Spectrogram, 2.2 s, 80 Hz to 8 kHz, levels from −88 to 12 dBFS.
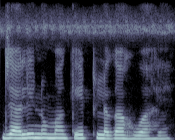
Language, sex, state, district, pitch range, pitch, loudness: Hindi, female, Uttar Pradesh, Lucknow, 185-215 Hz, 205 Hz, -15 LUFS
